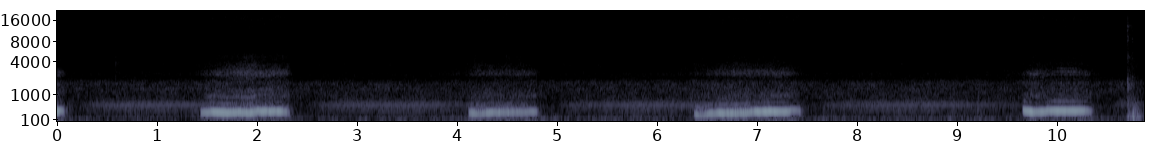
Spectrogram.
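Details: 2-year-old cat asleep, snoring: four slow, drawn-out, high-pitched squeaky whistling sounds a few seconds apart, with quiet gaps, about 22 breaths a minute.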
